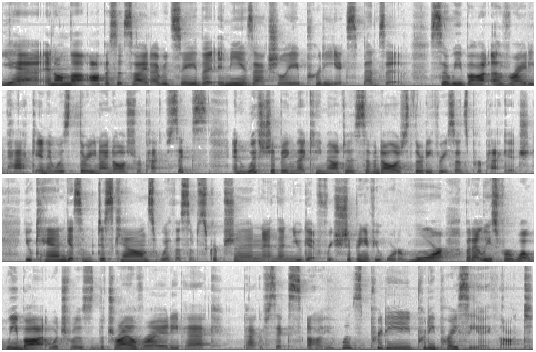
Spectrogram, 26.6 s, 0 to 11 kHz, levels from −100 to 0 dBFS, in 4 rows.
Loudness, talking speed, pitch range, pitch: -24 LUFS, 185 wpm, 145-190 Hz, 165 Hz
